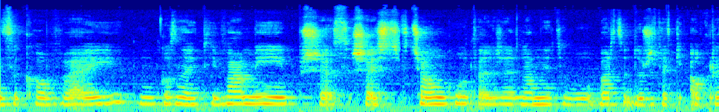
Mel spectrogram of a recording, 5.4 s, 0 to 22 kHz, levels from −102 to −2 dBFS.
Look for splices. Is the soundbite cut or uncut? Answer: cut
